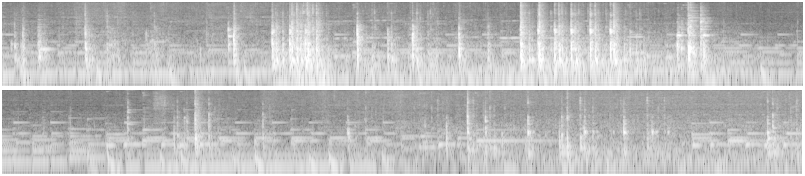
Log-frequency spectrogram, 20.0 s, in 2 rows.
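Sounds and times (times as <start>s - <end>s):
wooden spoon scraping a pot: 0.0s - 9.0s, 11.6s - 18.4s
meat sizzling: 0.0s - 20.0s.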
